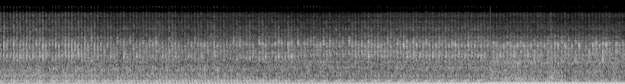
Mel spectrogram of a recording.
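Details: Mahindra 4110 tractor diesel, after repair of an overheating-blown head gasket, coolant treatment added; test-driven 3–4 miles with no leaks. Even, deep beat and steady rhythm, no knocks or misses: normal running.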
